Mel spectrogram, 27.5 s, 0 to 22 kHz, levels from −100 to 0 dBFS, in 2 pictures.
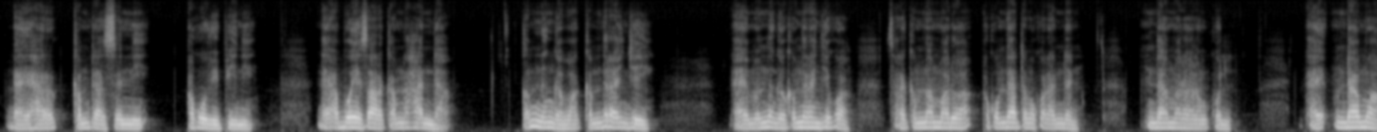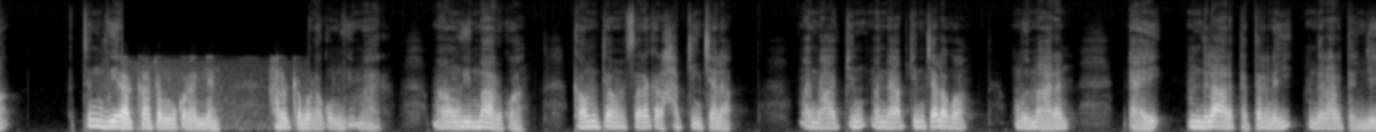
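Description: A speech clip with one fault. From 14.98 s to 16.85 s the sound turns dull and boxy. Nothing above 3.8 kHz comes through, so the top of the sound vanishes. A new background noise appears, some 30 dB under the speech. The level shifts by around 5 dB. The change happens with no silence at the switch. The likely cause is the input switching to a poorer device, such as another microphone or a headset's call profile.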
